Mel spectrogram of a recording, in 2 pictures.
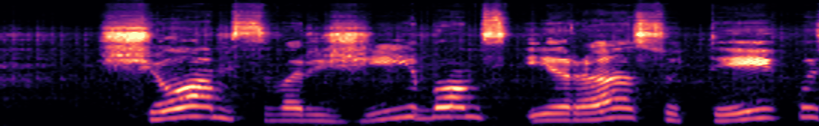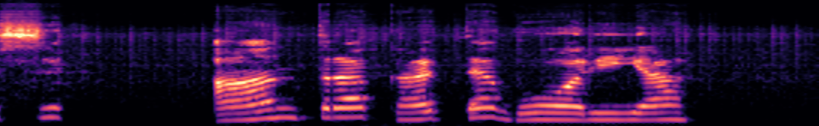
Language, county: Lithuanian, Šiauliai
